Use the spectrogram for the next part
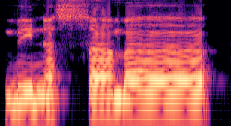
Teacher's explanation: حروف مدہ کے بعد حمزہ اسی کلمے میں آ رہا ہے تو یہاں مد متصل ہو رہی ہے، اس کو 2.5 الف کی مقدار لمبا کھینچیں گے۔ اس کے ہجے یوں کریں گے، میم زیر می، نون سین زبر نس، مینس، سین زبر سا، مینس، میم الف زبر ما، من السماء، حمزہ زیر ای، من السماء۔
